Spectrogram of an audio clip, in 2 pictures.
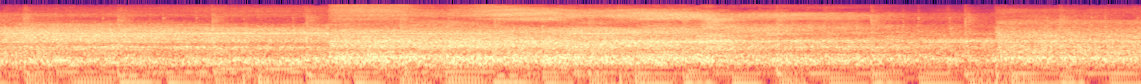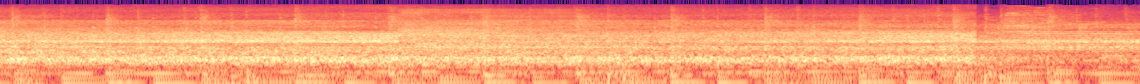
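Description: A hair dryer blows steadily while hair is styled with a brush during a scissor haircut with a taper fade, a continuous close airy roar whose pitch shifts now and then as the dryer moves.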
